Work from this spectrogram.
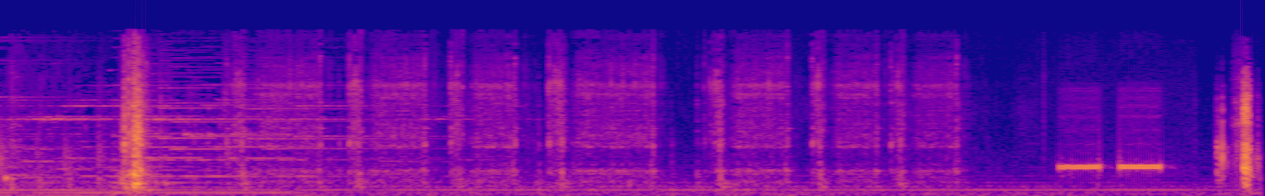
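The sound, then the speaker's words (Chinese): A telephone being dialed: a thump, then a run of quiet whirring mechanical bursts, followed by two short, steady tones near the end. “唔得，你打个电话同佢算账先得。”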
